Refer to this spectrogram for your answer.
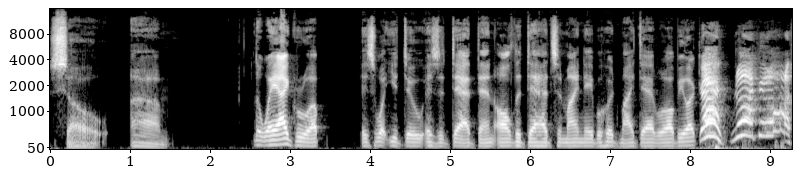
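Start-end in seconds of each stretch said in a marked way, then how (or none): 8.1-9.3 very high-pitched, loud hollering. Describing how dads in the neighborhood scolded kids, imitating a dad yelling. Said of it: "Start fucking yelling at a baby".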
